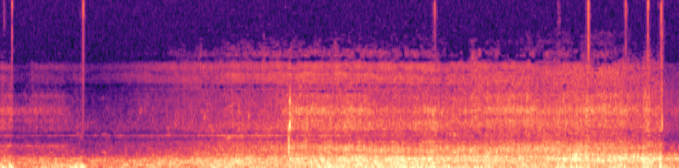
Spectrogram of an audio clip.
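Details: A continuous vehicle or boat engine drone swells gradually, with occasional clicks and no animal voices.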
